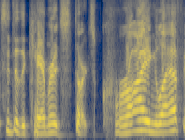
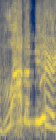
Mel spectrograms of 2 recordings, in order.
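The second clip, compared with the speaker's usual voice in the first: high-pitched holler of a name; shouted name; 4 dB louder than usual. Retold or imitated. Downed pilot answers his enemy, hollering. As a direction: call your name across the sky. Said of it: "He says".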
